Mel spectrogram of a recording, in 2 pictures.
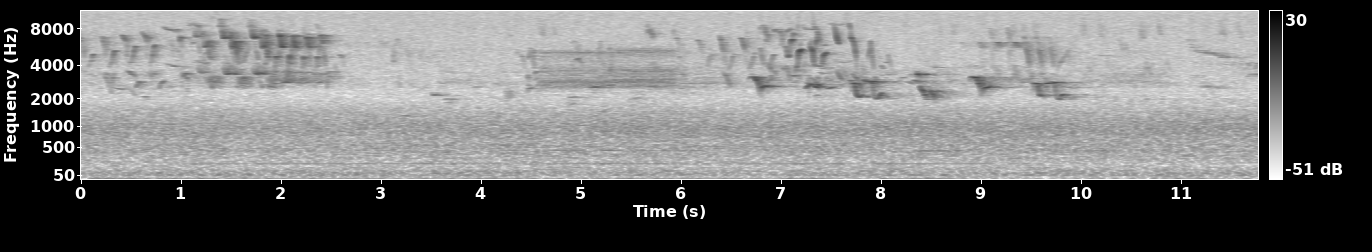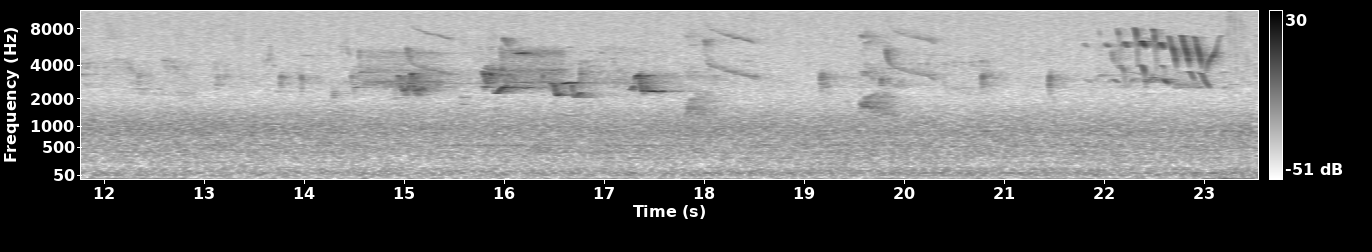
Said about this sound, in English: There's a Nashville warbler in front of me. There's a Nashville warbler.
